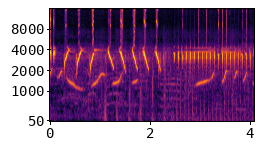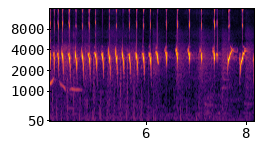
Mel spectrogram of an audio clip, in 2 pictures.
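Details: Lively full song of a Medan white-rumped shama, played to get other shamas singing; swift downward-slurred whistles, a brief high trill, more slurred notes, then a long run of evenly spaced sharp chips.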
